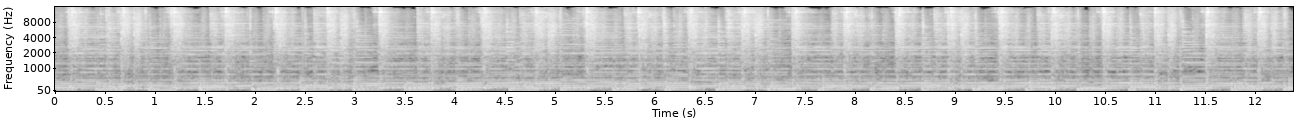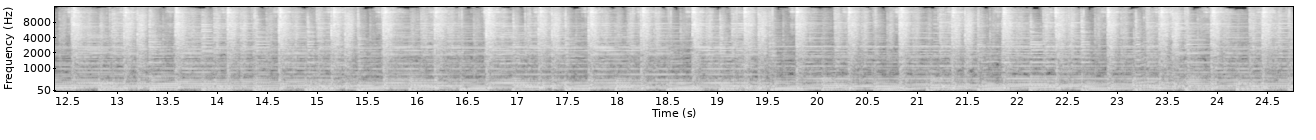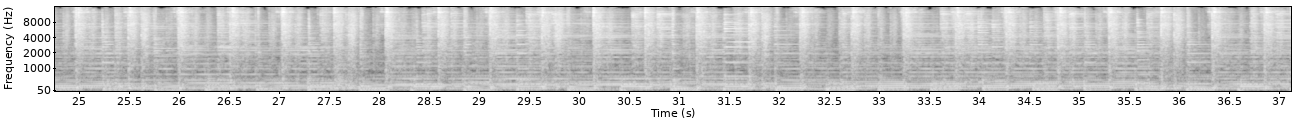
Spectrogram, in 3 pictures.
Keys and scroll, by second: 5.7 ctrl+=, 10.0 ctrl+-, 28.2 ctrl+=, 33.4 ctrl+-.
